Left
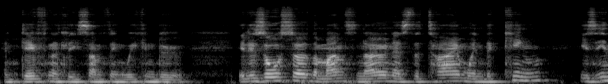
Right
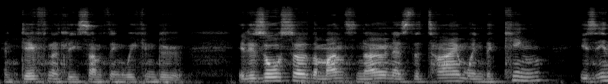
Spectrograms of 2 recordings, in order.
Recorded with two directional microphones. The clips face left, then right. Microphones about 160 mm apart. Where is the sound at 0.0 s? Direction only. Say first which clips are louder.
Even; 15° left (ahead or behind).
